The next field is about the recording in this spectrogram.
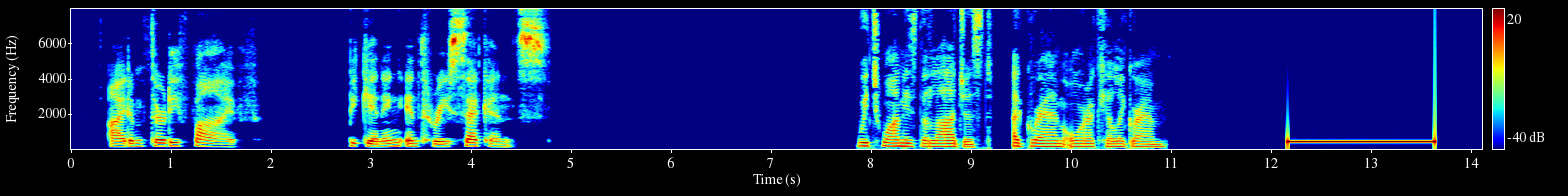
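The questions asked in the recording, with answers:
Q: Which one is the largest, a gram or a kilogram?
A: a kilogram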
